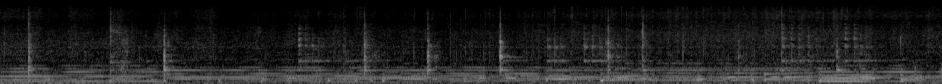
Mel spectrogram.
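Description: Shrimp sizzling in oil in a nonstick wok, stirred with a spatula that clicks and scrapes against the pan at irregular moments. Soft background music with held notes plays underneath.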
